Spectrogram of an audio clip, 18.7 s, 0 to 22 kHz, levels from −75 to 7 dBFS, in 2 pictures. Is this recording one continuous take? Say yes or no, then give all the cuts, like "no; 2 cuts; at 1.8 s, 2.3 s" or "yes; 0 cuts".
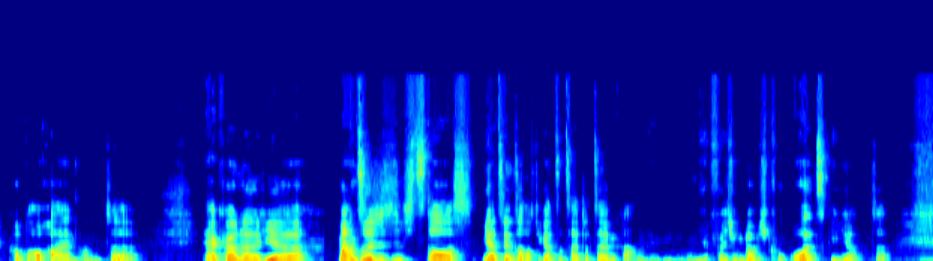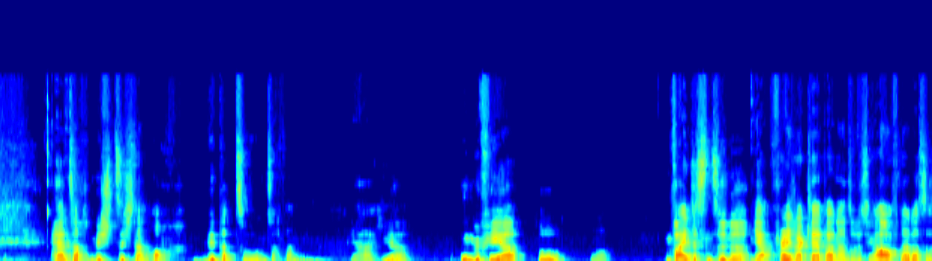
no; 1 cut; at 3.2 s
